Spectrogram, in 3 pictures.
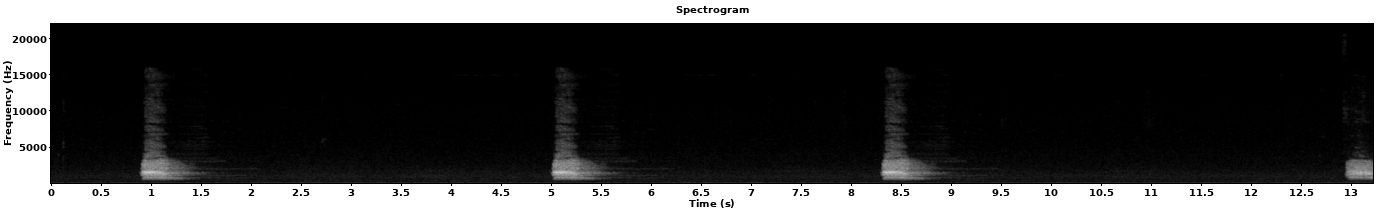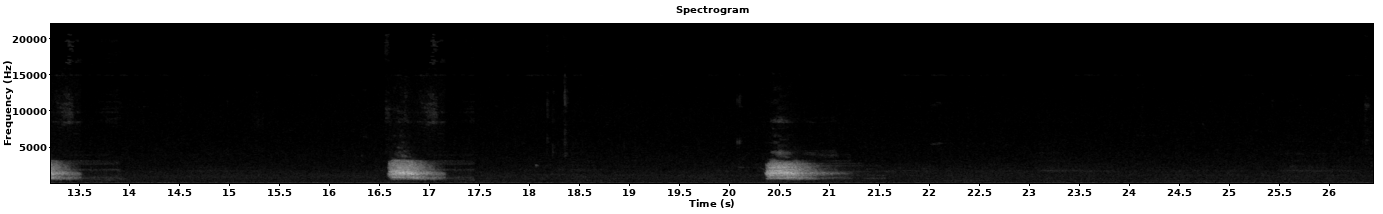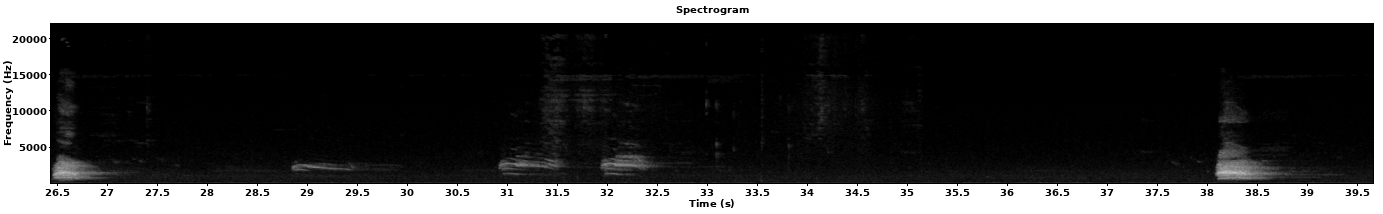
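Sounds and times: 
European roe deer Capreolus capreolus: 0.9 - 1.9, 5.0 - 6.1, 8.3 - 9.4, 12.9 - 14.0, 16.6 - 17.5, 20.0 - 22.0, 25.5 - 30.0, 30.9 - 33.2, 38.0 - 39.3.

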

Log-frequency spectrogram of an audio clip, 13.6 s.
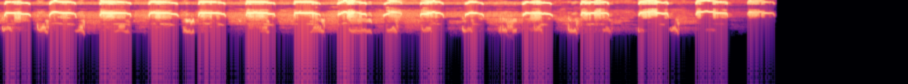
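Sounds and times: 
European golden plover Pluvialis apricaria calling: 0.0 - 11.6.

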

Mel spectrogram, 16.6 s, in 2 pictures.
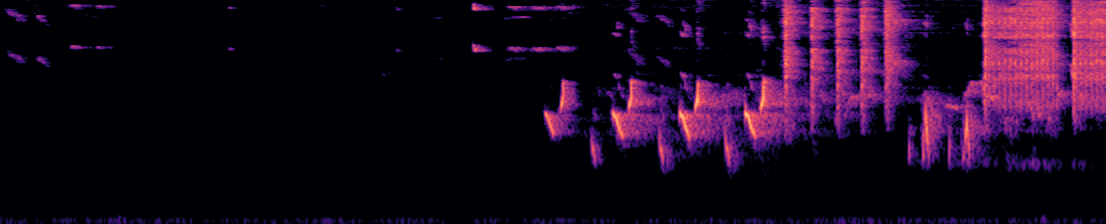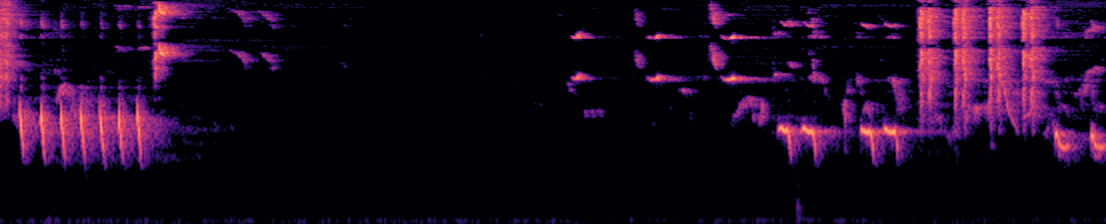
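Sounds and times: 
common nightingale Luscinia luscinia singing: 3.6 - 10.4, 12.6 - 16.5.

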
